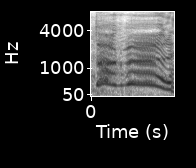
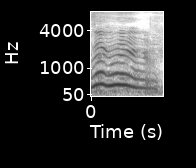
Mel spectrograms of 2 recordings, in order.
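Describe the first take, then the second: First: It is said loudly, with lots of energy. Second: It is said quietly, with little energy.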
